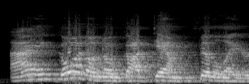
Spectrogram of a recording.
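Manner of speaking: loud defiant refusal as mom; defiant mother. Retold or imitated. Mother in the hospital refuses the ventilator with a loud defiant voice. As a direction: belt it out stubbornly.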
